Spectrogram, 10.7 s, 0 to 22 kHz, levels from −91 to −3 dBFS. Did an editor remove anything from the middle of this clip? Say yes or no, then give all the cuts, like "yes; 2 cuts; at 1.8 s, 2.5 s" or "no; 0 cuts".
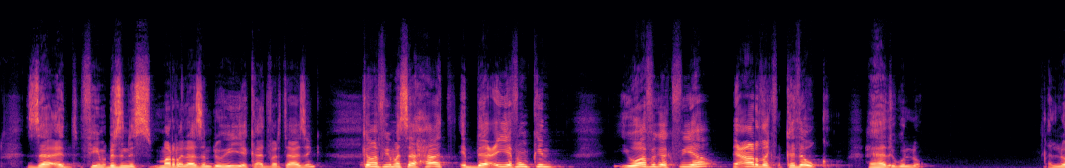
yes; 8 cuts; at 1.0 s, 1.8 s, 2.1 s, 3.6 s, 5.1 s, 7.3 s, 7.7 s, 8.9 s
